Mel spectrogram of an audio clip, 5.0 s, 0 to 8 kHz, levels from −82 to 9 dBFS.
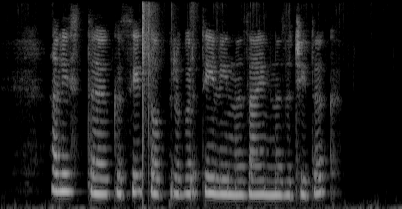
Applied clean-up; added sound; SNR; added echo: neural separator model SepFormer DNS4.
